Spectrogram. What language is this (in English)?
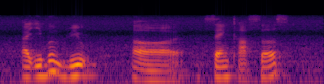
English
